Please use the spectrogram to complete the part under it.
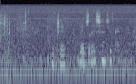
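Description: A woman speaks briefly through a microphone.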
